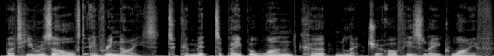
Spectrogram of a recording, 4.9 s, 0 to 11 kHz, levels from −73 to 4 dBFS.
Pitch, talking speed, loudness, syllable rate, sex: 100 Hz, 195 wpm, -18 LUFS, 5.4 syllables/s, male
